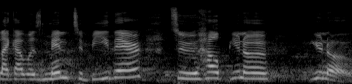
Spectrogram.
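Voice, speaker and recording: In a South African accent, a woman speaks at a moderate pace in an animated tone with a high pitch. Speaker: life coach and reality show cast member. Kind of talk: interview.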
